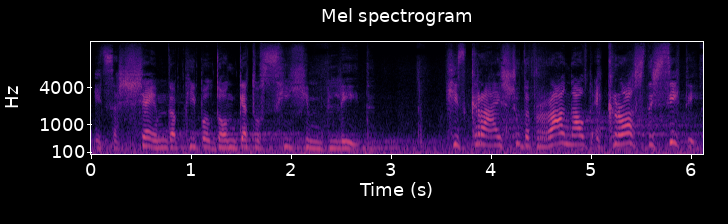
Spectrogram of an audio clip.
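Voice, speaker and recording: Woman playing a proud, high-voiced Greek leader. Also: measured pace, background noise, close to an everyday voice. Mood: grave. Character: proud, commanding female leader in ancient Greece. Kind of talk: video game cutscene acting.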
